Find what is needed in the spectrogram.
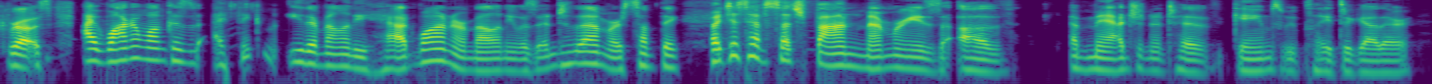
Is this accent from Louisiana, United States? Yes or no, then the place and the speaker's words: no; Highland Park, Illinois, United States; I grew up in Highland Park in Chicago.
